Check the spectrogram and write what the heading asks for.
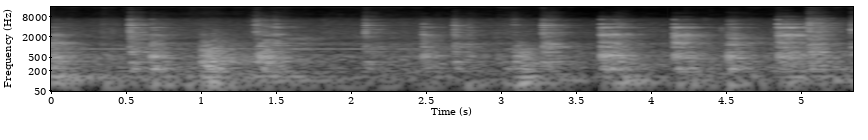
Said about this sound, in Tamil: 2-3 பச்சை மிளகாயை கீறிட்டு அதில் போட்டு அதையும் சேர்த்து நம்ம இப்போ வதக்கிட்டே இருக்கிறோம்.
